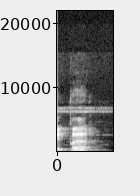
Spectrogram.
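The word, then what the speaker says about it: père: ऊ, यू पर grave accent है, इसको हम प्रोनाउंसिएशन करेंगे ऊ मीन्स वेयर।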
